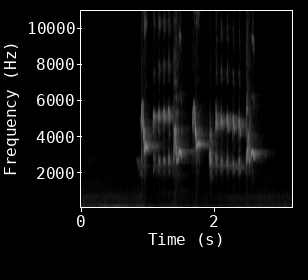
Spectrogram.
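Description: An orange-headed thrush sings a rich, high, two-second phrase of quick whistled notes and rapid trilled runs, over a faint low hum.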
